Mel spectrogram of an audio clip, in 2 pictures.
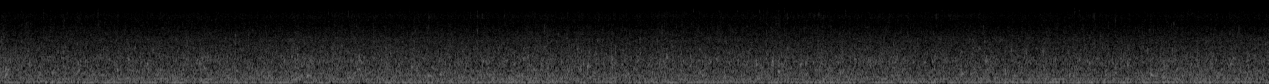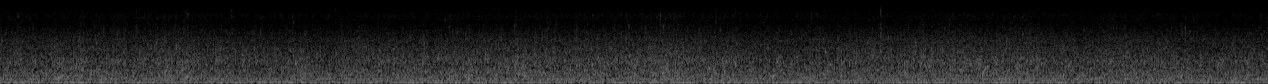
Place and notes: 初英親水生態公園, Ji'an Township - Small streams
Very Hot weather, Small streams
Zoom H2n MS+XY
